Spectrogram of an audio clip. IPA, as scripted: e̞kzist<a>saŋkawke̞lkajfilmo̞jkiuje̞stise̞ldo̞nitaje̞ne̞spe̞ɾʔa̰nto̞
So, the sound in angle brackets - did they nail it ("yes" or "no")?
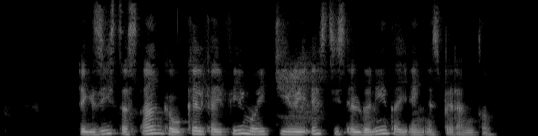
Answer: yes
